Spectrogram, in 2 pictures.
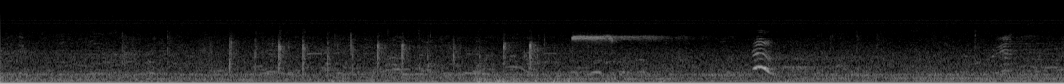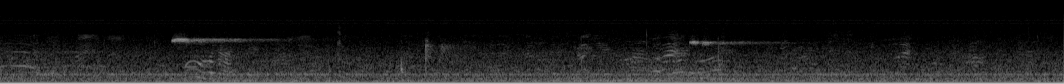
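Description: Spectators call out and cheer from the sideline.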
